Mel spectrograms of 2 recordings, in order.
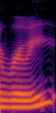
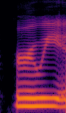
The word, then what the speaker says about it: Ruwe: My name is Hannah Rui. It is spelled H-A-N-N-A-H. Rui is spelled R-U-W-E.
